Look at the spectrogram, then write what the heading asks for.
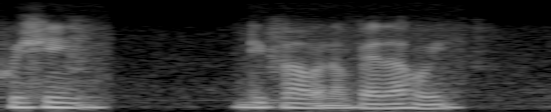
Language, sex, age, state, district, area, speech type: Punjabi, male, 18-30, Punjab, Rupnagar, rural, spontaneous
